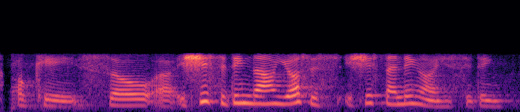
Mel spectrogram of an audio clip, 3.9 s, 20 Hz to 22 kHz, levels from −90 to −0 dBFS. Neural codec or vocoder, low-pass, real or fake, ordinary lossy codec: none; 3.6 kHz; real; none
